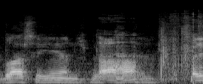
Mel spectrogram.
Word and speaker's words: Blasienz: to make sure that I'm saying your last name right is blazing yes blazing okay that's been the pronunciation blaz I think in Germany maybe they call it Bloss en but uhhuh but it's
